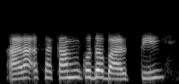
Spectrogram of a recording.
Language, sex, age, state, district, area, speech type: Santali, female, 18-30, West Bengal, Purba Bardhaman, rural, conversation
